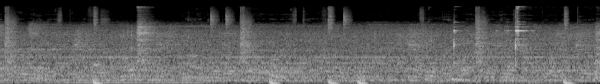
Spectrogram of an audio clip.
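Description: Ceramic cups and crockery clinking at irregular moments, with a few light knocks, over steady background music.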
